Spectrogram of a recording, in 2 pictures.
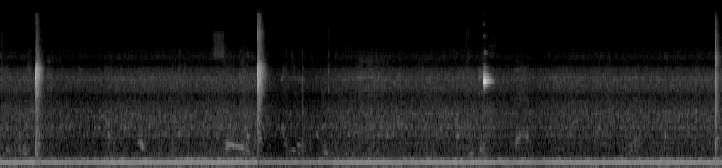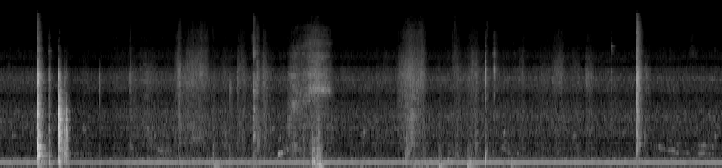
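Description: Scattered sharp clicks and knocks of spice containers and bottles being handled on a kitchen worktop, a few soft rustles among them, over a steady low hum.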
